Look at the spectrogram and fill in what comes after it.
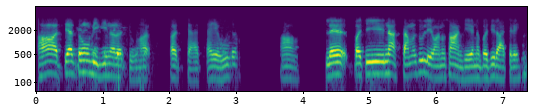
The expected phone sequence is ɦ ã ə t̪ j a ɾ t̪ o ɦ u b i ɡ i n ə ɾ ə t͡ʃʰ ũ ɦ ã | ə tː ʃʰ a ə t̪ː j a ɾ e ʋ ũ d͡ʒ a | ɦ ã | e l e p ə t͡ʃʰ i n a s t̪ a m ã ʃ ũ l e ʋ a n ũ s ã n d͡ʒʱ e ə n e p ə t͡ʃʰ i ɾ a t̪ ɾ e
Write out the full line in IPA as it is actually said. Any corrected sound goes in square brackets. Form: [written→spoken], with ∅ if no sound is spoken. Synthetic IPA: ɦ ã ə t̪ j a ɾ t̪ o ɦ [u→ũ] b i ɡ i n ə ɾ ə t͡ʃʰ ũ ɦ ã | ə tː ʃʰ a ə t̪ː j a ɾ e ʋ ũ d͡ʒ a | ɦ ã | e l e p ə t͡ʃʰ i n a s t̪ a m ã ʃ ũ l e ʋ a n ũ s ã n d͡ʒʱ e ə n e p ə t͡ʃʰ i ɾ a t̪ ɾ e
